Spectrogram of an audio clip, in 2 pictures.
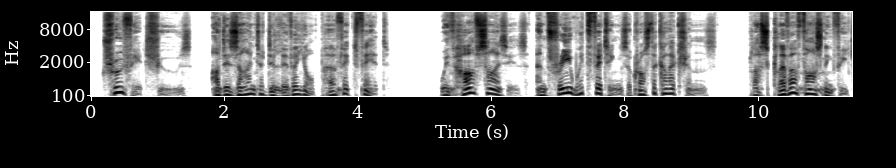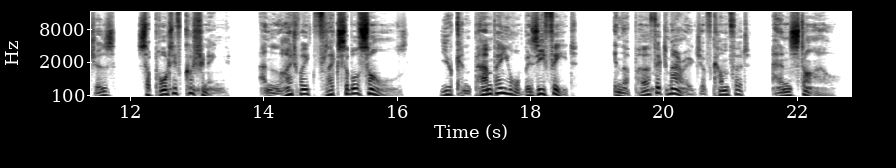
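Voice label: English, British, male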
